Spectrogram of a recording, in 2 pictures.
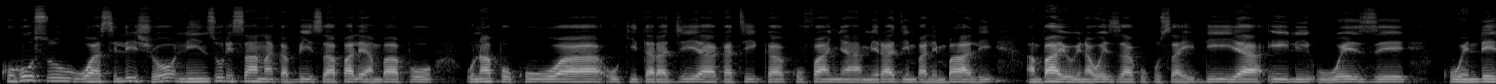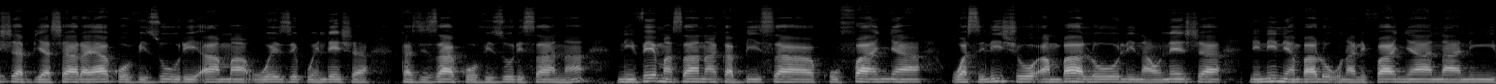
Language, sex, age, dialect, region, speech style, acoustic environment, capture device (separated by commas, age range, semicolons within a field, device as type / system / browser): Swahili, male, 25-34, Kenya - Nairobi Sheng-influenced, Kenya, focused, silence, desktop / Windows / Chrome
